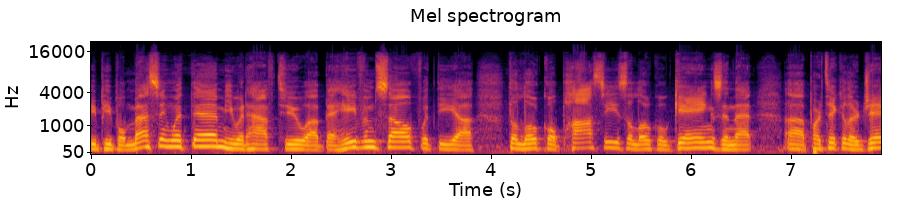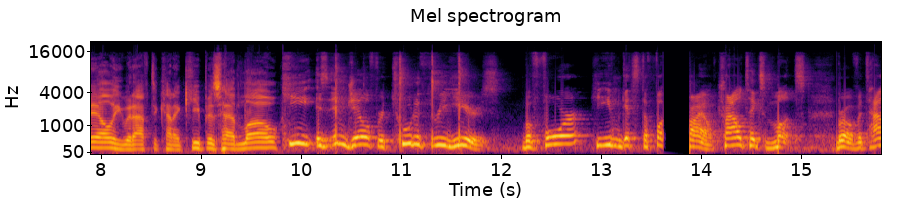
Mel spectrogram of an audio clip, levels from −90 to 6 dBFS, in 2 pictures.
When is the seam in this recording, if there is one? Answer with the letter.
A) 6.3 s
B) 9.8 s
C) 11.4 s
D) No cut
B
